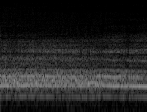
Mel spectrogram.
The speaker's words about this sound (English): you just hear this extremely loud, like, guttural scream, like somebody who's just absolutely being tortured, coming from off to your right into the forest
